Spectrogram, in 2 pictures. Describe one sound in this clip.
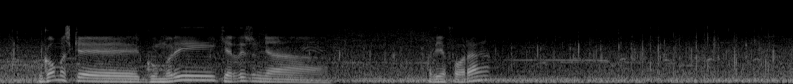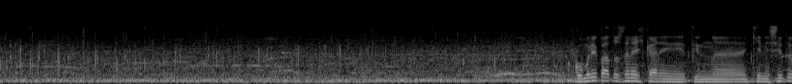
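A crowd cheers and murmurs along a street outdoors.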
